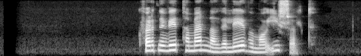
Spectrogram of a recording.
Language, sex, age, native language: Icelandic, female, 40-49, Icelandic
